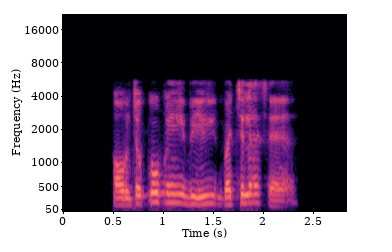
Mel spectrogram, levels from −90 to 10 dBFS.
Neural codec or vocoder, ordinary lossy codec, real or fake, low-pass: codec, 16 kHz, 2 kbps, FreqCodec, larger model; Opus, 64 kbps; fake; 5.4 kHz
